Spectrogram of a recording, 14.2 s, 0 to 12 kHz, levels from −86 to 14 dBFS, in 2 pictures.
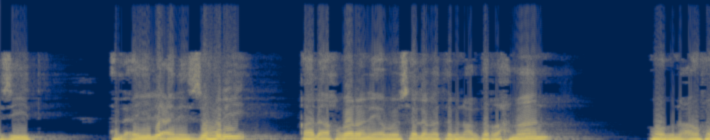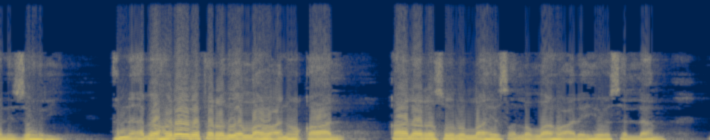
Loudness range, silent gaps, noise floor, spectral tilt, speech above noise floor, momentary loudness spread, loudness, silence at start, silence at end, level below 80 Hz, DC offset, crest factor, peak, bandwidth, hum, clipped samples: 3 LU; none; -59 dBFS; -7.5 dB/octave; 54 dB; 7 LU; -7 LUFS; 0 s; 0.45 s; -38 dBFS; 2%; 6 dB; 0 dBFS; 8.6 kHz; none; 9%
